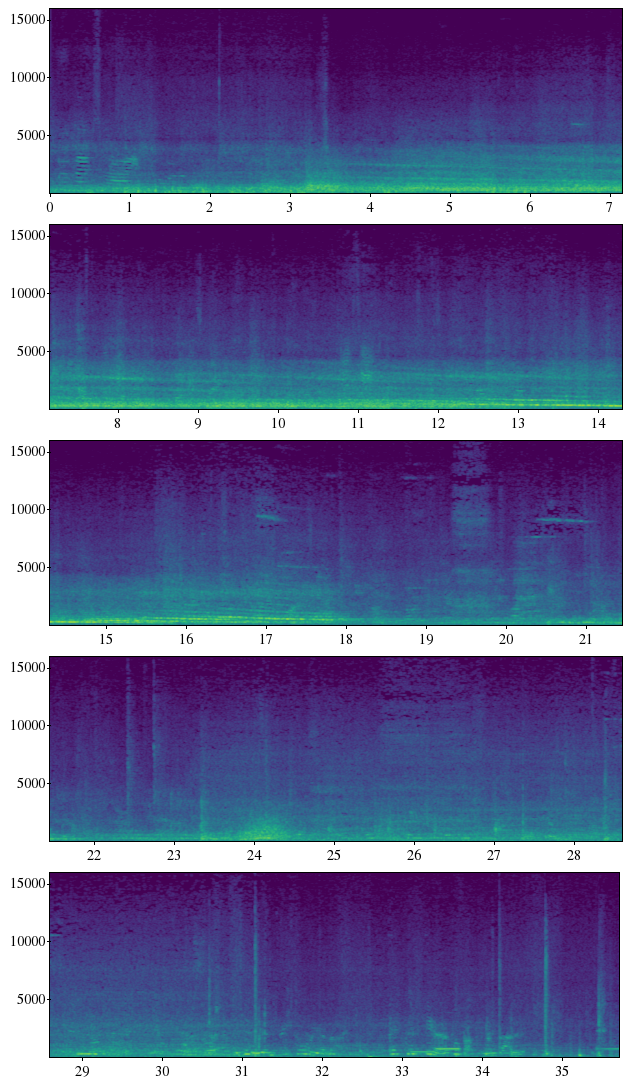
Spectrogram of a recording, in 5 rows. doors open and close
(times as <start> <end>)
34.8 35.7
